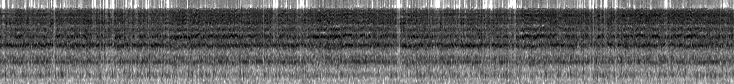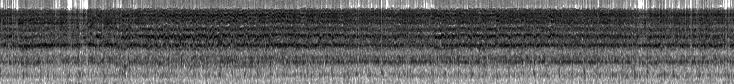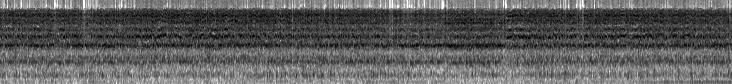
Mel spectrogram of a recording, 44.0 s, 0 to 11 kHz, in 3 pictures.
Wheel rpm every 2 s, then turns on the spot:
230, 230, 230, 230, 230, 230, 230, 230, 230, 210, 220, 230, 230, 230, 240, 230, 220, 230, 230, 230, 230, 230.
none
